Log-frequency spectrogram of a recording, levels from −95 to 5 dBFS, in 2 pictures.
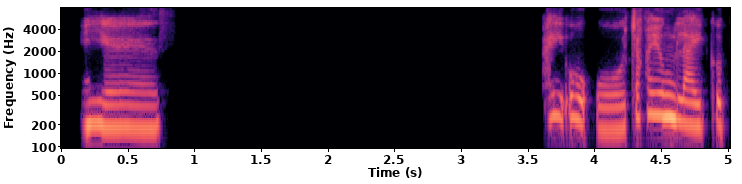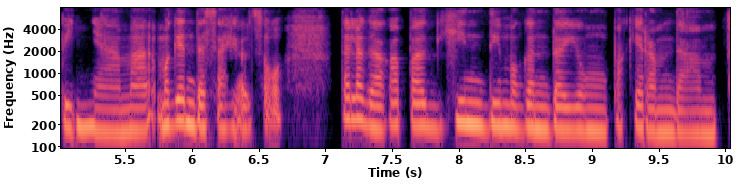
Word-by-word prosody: Yes. 185 -2 -1 2.8
Ay, 260 +2 -2
oo. 175 -7 -3
Tsaka 245 +8 +1
yung 260 -2 +8
lycopene 195 -2 0
niya 175 -3 -1
ma 170 0 0
maganda 200 0 +4
sa 185 - -1
health. 180 0 -4
So, - - -4 0.4
talaga 230 -6 +2
kapag 195 0 -1 0.2
hindi 200 -2 +4
maganda 180 -2 +1
yung 170 -1 -1
pakiramdam, 160 -4 -3
185 Hz, 110 wpm, -25 LUFS, 175-200 Hz, 2.8 s, yung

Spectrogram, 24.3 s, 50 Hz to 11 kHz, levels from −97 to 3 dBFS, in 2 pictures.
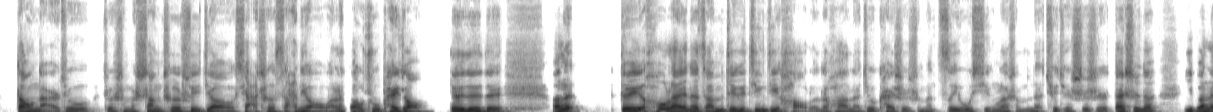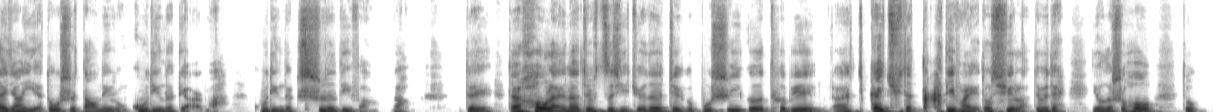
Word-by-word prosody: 到 - - +4
哪 100 - 0
儿 90 - -7
就 95 -1 -3
就 105 - -6
什 100 0 -6
么 105 - -4
上 105 -1 -1
车 120 -1 0
睡 120 +1 -1
觉 120 -9 +1
下 80 - -6
车 115 - -3
撒 115 - -6
尿， 110 -7 0
完 90 +3 -7
了 105 - -2
到 110 -4 0
处 105 +2 -2
拍 115 +3 +3
照， 130 +3 +2 0.2
对 130 0 +7
对 125 -2 +7
对。 110 -3 +1 0.5
完 165 - +6
了 200 - +7 0.5
对， 175 -4 +7
后 215 -1 +2
来 160 - +6
呢， 155 -2 +3
咱 125 - -1
们 140 - +2
这 145 -1 +2
个 120 - +3
经 140 +5 -1
济 130 -5 0
好 - - -7
了 100 - -14
的 100 - -8
话 100 0 -6
呢， 95 -3 -8
就 105 +5 -5
开 100 +1 -5
始 100 -2 -7
什 85 +1 -13
么 90 +3 -8
自 105 +1 -6
由 95 +2 -2
行 90 -3 -8
啊， 105 0 -4
什 95 - -13
么 75 +4 -11
的 80 -2 -9
确 90 - -7
确 90 -3 -9
实 95 +3 -5
实。 90 -1 -8
但 160 - +4
是 155 0 -1
呢， 145 -1 +1 0.3
一 - - +1
般 165 0 +4
来 145 -3 +4
讲 120 -4 +1
也 - - -3
都 130 +2 0
是 120 -2 -5
到 95 -3 -4
那 100 +1 -3
种 75 -2 -12
固 120 -4 +1
定 100 -3 -2
的 80 -1 -4
点 - - -8
儿 - - -16
嘛， - - -13 0.3
固 110 - -3
定 105 -3 -3
的 85 - -5
吃 120 +8 -2
的 110 - +2
地 95 -2 -5
方， 85 - -13 0.2
啊 - - -11 0.6
对。 95 -6 -1
但 165 +1 +5
是 - - -2
后 255 +6 +9
来 100 - +4
呢， 135 +3 +2
就 135 +1 0
是 120 - 0
自 130 +1 -1
己 100 -7 -4
觉 100 +1 -3
得 120 0 +2
这 135 +4 -2
个 95 -4 -7
不 130 +4 -5
是 160 +3 -3
一 150 - +1
个 140 -2 +1
特 130 +2 -5
别 125 +2 +2 0.2
啊， 110 - -7 0.3
该 180 0 +7
去 180 -1 -3
的 145 - 0
大 140 - -5
地 130 -3 +5
方 110 -3 +2
也 - - -5
都 110 - 0
去 120 +2 +1
了， - - -4
对 115 - -6
不 - - +2
对？ 110 0 -2 0.2
有 105 0 -2
的 105 - 0
时 105 - -4
候 145 -4 +2 0.3
都 145 0 -5
115 Hz, 305 characters per minute, -23 LUFS, 95-135 Hz, 0.6 s, 后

